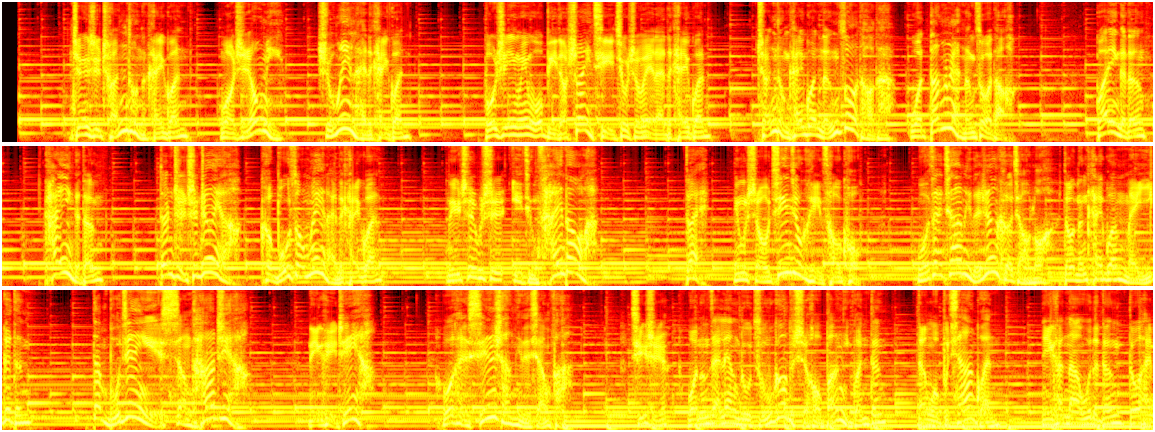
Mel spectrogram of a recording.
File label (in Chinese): 国语男, 飞碟年轻; roome开关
